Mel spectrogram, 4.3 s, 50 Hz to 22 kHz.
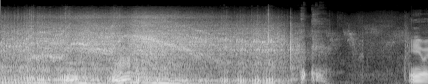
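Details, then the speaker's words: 2023/2024 Triumph Street Triple 765 RS three-cylinder with newly fitted Spark headers and Akrapovic can, first start without assembly paste on joints: blips and settles with sharp puffing chuff at header joints each rev; exhaust leak at header joints. "yeah it's definitely blowing you can hear it"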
